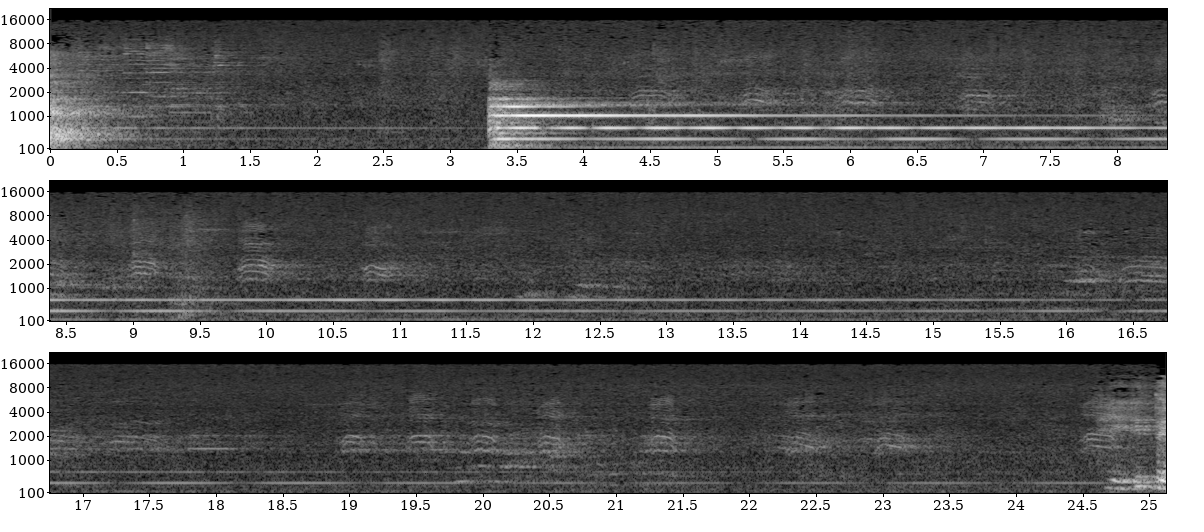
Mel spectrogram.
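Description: A meditation bowl bell struck at the start and struck again fully about three seconds in, then left to ring out: a steady pitched tone with several overtones and a slow wavering pulse, fading gradually over about twenty seconds.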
